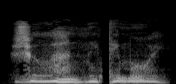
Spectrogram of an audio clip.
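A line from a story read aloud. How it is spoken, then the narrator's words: Whispered. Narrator (Russian): прошептала Мавруша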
